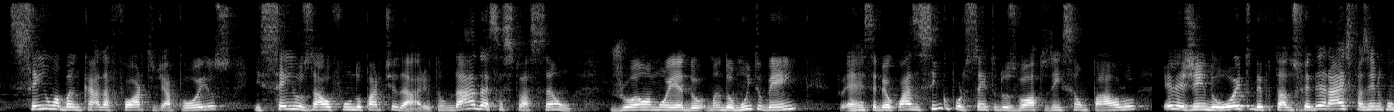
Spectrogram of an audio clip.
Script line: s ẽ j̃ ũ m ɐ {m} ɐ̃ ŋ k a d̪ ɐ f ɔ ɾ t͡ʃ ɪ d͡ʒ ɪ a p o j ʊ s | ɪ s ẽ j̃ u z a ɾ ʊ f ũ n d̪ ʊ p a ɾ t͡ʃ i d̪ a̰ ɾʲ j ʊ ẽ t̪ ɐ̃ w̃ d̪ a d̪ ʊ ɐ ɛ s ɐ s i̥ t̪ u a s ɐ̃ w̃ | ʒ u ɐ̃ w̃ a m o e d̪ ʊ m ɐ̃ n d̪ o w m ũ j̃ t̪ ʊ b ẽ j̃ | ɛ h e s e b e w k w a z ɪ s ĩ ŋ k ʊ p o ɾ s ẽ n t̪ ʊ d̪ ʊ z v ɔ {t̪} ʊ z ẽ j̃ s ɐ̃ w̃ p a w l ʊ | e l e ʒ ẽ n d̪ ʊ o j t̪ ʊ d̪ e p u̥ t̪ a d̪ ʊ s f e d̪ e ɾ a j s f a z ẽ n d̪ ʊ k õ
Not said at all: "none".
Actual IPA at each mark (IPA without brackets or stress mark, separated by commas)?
b, t̪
